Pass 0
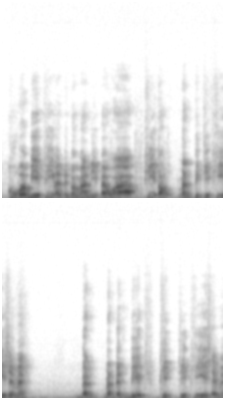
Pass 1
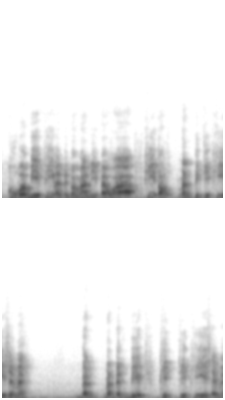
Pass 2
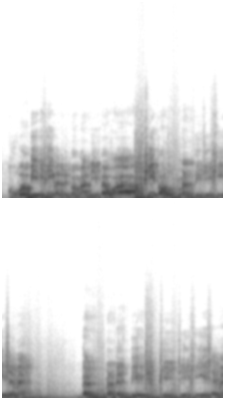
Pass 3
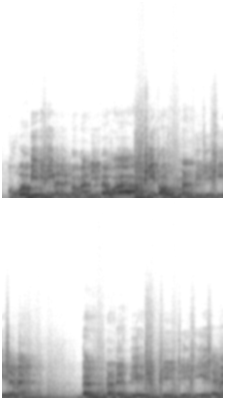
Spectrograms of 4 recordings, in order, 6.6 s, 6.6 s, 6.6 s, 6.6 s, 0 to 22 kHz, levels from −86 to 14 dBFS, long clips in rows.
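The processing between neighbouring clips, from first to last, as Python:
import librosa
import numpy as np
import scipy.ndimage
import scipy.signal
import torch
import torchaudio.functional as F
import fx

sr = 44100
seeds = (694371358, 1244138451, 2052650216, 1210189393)

y1 = scipy.signal.sosfilt(scipy.signal.butter(2, 4400.0, 'lowpass', fs=sr, output='sos'), x)
y1 = F.gain(torch.from_numpy(y1), 2.5).numpy()
y2 = fx.sustainer(y1, sr, db_per_s=21.0)
y3 = y2 + 10.0 ** (-16.0 / 20.0) * np.pad(y2, (int(185 * sr / 1000.0), 0))[:len(y2)]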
